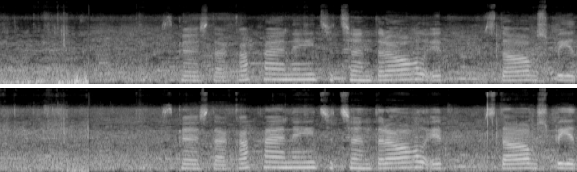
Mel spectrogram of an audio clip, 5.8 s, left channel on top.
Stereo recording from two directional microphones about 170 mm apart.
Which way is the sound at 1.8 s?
10° right (ahead or behind).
